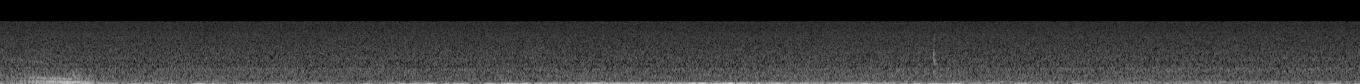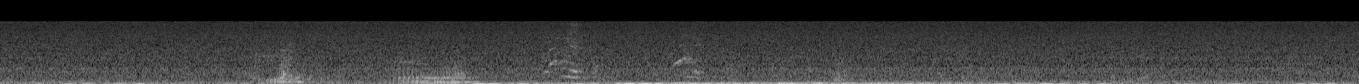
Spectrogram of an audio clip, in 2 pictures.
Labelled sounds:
19.1	19.4	humpback whale, 0.83 to 1.2 kHz

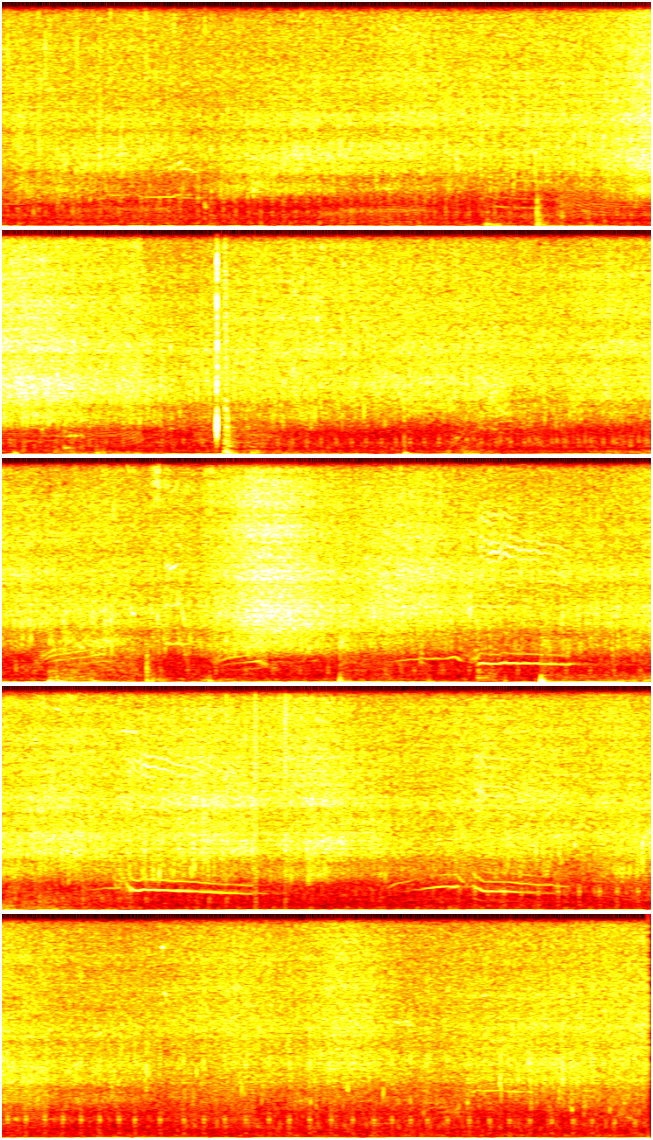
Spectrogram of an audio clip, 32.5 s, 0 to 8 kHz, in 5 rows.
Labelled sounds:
1.4	2.0	killer whale, southern Alaska resident, 0.83 to 2.7 kHz
4.8	5.5	killer whale, southern Alaska resident, 0.37 to 2.0 kHz
13.4	15.9	killer whale, southern Alaska resident, 0.18 to 5.9 kHz
16.8	18.8	killer whale, southern Alaska resident, 0.32 to 6.5 kHz
20.6	22.1	killer whale, southern Alaska resident, 0.32 to 6.6 kHz
23.3	25.2	killer whale, southern Alaska resident, 0.30 to 6.7 kHz
30.3	31.4	killer whale, southern Alaska resident, 0.55 to 2.3 kHz

